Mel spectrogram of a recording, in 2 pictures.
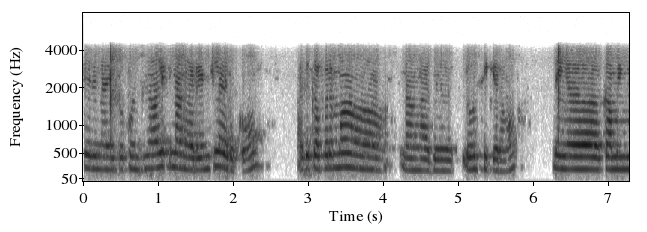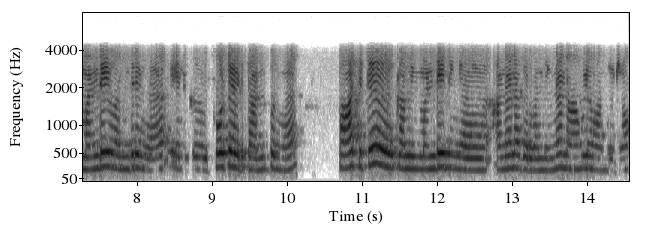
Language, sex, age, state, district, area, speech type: Tamil, female, 18-30, Tamil Nadu, Tiruvallur, urban, conversation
